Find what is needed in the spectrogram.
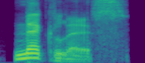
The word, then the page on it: necklace: British English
